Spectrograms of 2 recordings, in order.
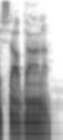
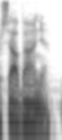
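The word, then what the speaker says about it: Saldaña: and it goes to California Democratic Assemblywoman Lori Saldana, or Saldana. I correct my pronunciation there.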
